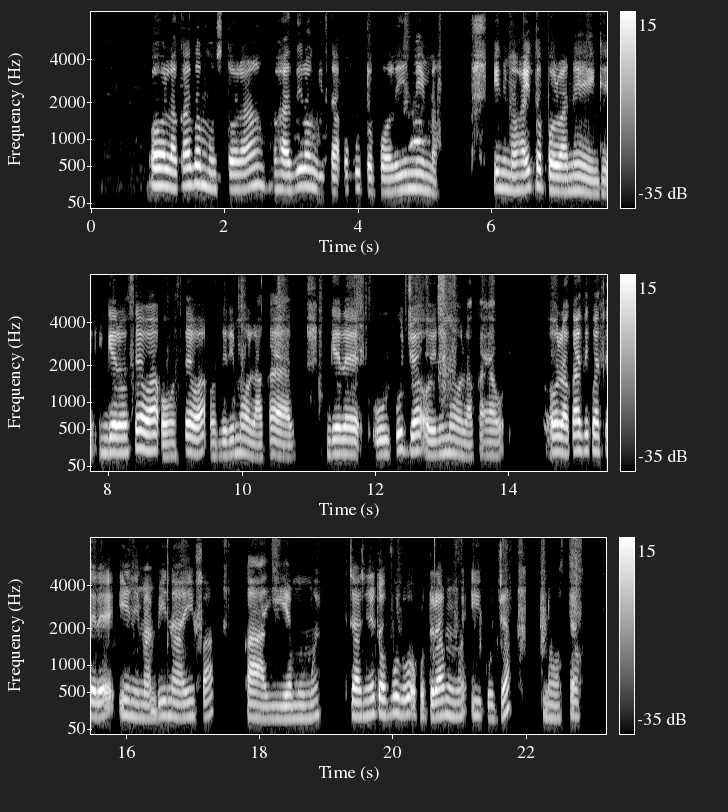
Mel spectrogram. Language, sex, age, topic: Oshiwambo, female, 18-24, finance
